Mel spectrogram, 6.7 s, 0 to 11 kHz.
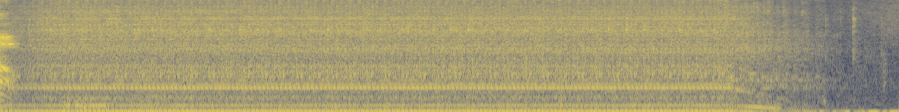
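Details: Kubota M15GX diesel after engine rebuild, just after first start: settles into a steady, even idle with a firm low chug and no knocks or rattles; oil pressure light out; running healthy.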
